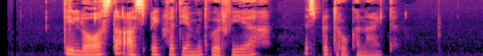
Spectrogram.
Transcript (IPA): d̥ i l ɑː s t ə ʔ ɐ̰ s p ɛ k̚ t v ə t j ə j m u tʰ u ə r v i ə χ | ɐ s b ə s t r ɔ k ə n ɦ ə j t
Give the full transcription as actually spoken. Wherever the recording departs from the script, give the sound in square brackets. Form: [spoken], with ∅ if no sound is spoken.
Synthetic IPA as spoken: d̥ i l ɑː s t ə ʔ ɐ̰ s p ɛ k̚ t v [ɐ] t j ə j m u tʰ u ə r v i ə χ | [ə] s b ə [∅] t r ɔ k ə n ɦ ə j t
